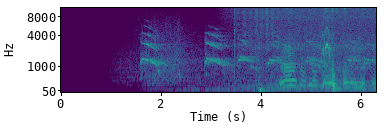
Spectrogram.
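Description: Two loud, falling bird cries about a second apart come out of silence, followed by a quick run of shorter calls and cries over a faint low hum.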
